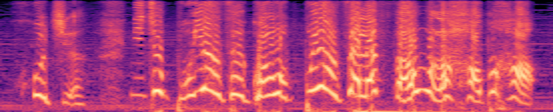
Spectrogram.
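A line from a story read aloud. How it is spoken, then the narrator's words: Hoarse desperate shout. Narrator (Chinese): 他几乎失声的喊道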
